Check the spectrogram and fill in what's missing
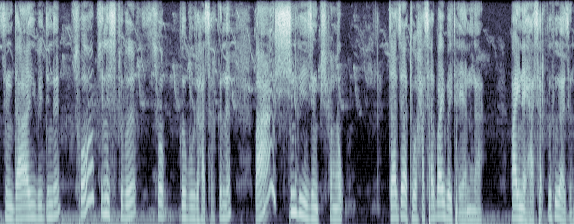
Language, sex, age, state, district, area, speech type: Bodo, female, 60+, Assam, Baksa, urban, spontaneous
